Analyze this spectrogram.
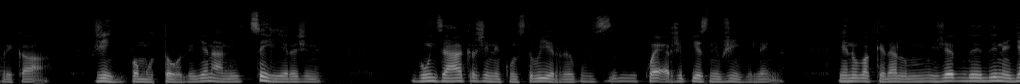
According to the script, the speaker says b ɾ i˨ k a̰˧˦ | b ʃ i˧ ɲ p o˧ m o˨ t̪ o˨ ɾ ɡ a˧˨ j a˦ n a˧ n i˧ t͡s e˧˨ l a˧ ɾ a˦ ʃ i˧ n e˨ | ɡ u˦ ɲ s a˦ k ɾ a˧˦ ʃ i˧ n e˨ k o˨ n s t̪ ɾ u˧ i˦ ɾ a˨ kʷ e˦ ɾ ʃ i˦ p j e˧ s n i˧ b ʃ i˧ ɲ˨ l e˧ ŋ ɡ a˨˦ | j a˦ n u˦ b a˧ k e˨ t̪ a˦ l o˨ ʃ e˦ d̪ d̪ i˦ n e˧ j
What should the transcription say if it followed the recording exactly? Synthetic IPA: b ɾ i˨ k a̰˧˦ | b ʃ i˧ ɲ p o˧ m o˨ t̪ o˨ ɾ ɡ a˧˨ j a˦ n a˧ n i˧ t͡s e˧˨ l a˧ ɾ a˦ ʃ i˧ n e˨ | ɡ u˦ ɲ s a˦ k ɾ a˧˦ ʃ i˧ n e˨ k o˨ n s t̪ ɾ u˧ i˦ ɾ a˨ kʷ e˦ ɾ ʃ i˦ p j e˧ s n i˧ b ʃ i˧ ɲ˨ l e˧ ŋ ɡ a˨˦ | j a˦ n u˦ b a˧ k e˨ d̪ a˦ l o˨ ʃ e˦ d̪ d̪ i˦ n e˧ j

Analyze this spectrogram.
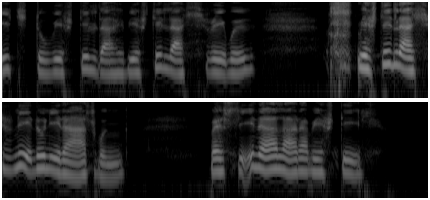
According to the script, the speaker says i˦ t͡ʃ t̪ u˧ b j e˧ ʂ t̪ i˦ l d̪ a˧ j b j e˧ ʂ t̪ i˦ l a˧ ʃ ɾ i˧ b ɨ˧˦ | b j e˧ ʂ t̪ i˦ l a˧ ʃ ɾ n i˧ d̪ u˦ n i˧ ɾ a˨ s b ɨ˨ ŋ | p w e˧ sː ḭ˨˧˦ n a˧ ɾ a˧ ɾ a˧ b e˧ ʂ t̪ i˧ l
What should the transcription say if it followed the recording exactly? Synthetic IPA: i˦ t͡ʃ t̪ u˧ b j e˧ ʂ t̪ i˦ l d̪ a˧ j b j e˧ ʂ t̪ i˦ l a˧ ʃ ɾ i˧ b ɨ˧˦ | b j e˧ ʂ t̪ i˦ l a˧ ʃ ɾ n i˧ d̪ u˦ n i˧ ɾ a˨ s b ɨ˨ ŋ | p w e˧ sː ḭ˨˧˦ n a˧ l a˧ ɾ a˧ b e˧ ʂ t̪ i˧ l

